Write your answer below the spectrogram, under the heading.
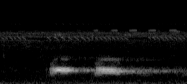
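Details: At night in Australian bush at Dharug, an Australian Boobook gives its typical 'boo-book', two soft hooted notes about half a second apart, set against a constant shrill insect hum.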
